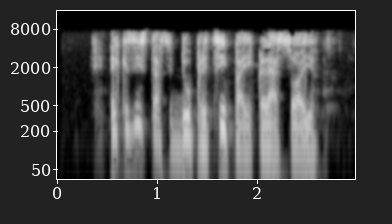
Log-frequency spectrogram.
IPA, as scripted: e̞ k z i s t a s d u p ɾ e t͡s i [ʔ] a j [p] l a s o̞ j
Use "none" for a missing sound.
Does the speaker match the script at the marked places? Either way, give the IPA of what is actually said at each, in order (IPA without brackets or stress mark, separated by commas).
p, k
